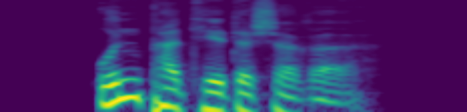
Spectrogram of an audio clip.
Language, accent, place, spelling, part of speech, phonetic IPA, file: German, Germany, Berlin, unpathetischere, adjective, [ˈʊnpaˌteːtɪʃəʁə], De-unpathetischere.ogg
- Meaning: inflection of unpathetisch: 1. strong/mixed nominative/accusative feminine singular comparative degree 2. strong nominative/accusative plural comparative degree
